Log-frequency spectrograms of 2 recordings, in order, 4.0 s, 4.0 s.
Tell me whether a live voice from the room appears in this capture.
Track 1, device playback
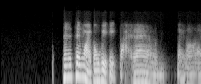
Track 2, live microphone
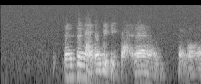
No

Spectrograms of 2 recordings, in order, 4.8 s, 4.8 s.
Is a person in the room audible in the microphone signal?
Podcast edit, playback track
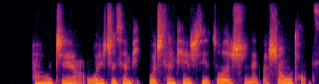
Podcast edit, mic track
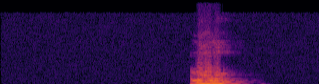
Yes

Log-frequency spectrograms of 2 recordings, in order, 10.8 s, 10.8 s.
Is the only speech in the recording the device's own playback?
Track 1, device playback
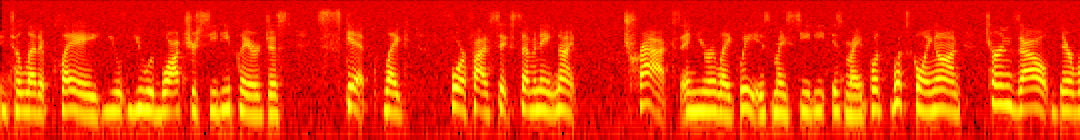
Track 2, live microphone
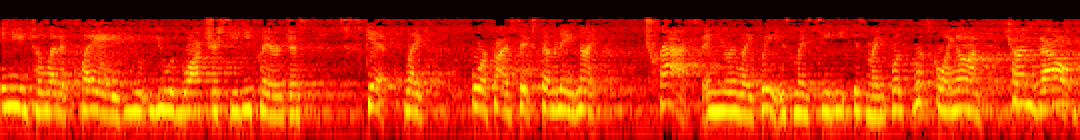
Yes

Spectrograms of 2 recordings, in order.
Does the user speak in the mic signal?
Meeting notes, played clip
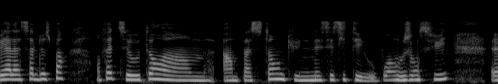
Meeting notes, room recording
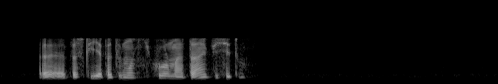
Yes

